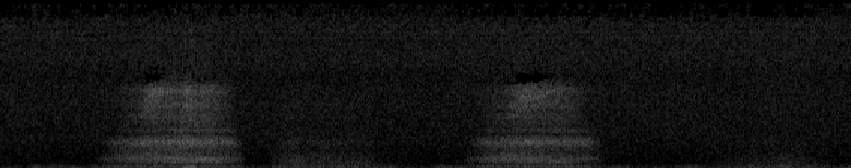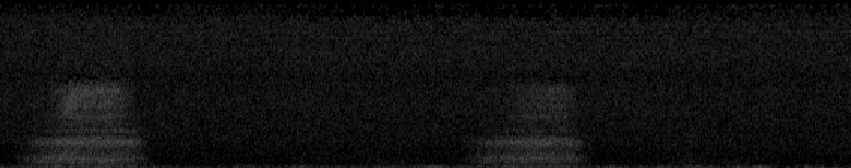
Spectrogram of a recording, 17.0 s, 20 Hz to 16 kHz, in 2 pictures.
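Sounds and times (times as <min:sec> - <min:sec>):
woman snoring: 0:01.0 - 0:02.4, 0:04.7 - 0:06.0, 0:08.8 - 0:10.0, 0:13.3 - 0:14.4
woman breathing heavily through nose: 0:01.0 - 0:04.0, 0:04.7 - 0:06.0.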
